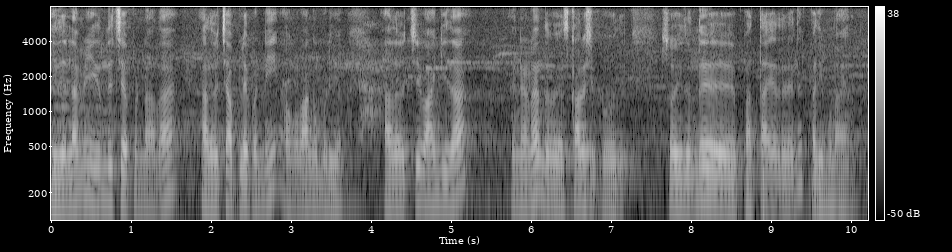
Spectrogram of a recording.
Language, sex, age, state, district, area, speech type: Tamil, male, 18-30, Tamil Nadu, Nagapattinam, rural, spontaneous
